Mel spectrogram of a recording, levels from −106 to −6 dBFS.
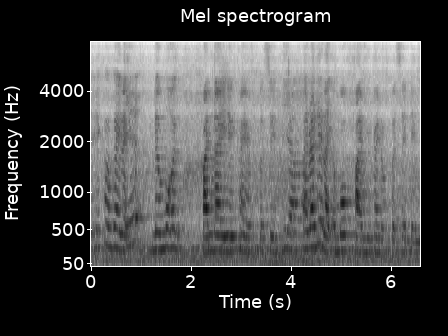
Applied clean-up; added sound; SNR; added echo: none; none; none; reverberation time 1.1 s.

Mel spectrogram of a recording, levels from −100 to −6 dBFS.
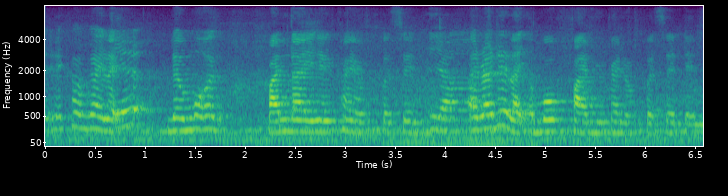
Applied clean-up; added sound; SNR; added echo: none; none; none; none.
